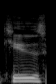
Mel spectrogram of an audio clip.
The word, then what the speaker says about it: CUES: my first ride using Shimano Q's or Shimano Quest depending on how you want to pronounce it one of the issues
